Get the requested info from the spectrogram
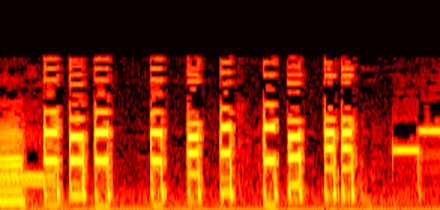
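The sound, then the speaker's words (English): A quick series of telephone keypad tones, about ten short beeps in uneven clusters, each a bright dual-pitched chirp, ending with a steadier tone, as an area code and number are dialed after a second dial tone on a COCOT payphone line. “Yeah, now dial, I believe, either an area code in the number or possibly zero area code number.”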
